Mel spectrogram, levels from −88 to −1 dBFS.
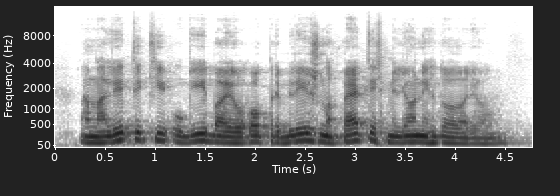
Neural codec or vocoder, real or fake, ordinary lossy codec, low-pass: codec, 44.1 kHz, 3.4 kbps, Pupu-Codec; fake; none; 14.4 kHz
